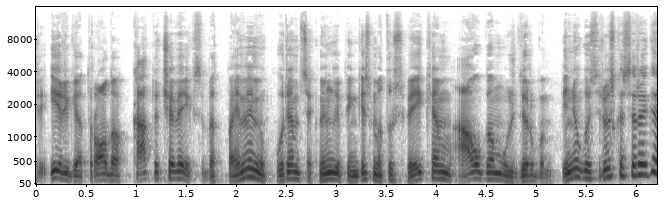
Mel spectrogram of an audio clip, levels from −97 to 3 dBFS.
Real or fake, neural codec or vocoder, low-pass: real; none; 14.4 kHz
